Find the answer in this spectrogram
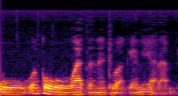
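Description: A man speaking in a low voice, with drawn-out syllables that rise and fall.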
